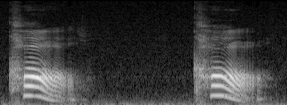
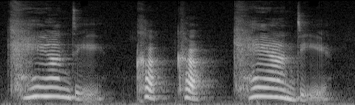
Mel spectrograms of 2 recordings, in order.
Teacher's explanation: You use a short sharp breath to make the cuh sound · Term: hard C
